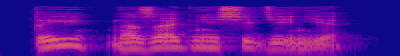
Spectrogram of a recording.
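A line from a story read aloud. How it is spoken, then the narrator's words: Whispered. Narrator (Russian): прошептал Санек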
